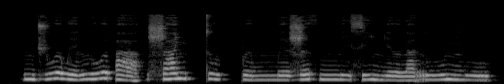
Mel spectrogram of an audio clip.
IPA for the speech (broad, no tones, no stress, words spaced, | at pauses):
nd͡ʒuə̯we lːuə̯ʔa | ʂaɲtːul pːɘmːe ʐɘθnːi siɲeə̯lar wuɲ mu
